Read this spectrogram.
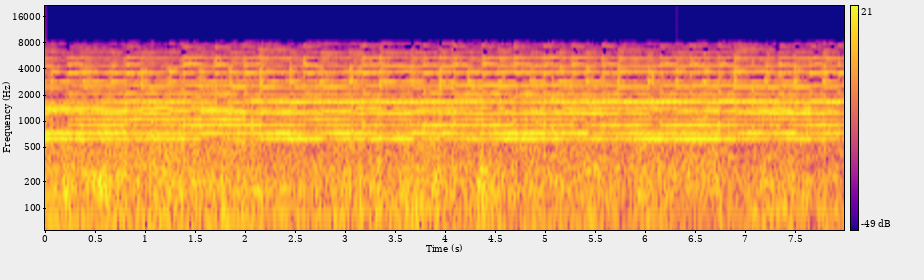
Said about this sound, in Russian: пройдет концерт колокольной музыки.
